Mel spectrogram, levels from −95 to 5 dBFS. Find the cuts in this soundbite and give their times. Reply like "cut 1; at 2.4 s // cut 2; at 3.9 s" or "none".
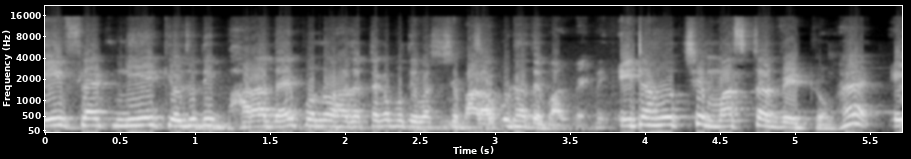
cut 1; at 3.8 s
